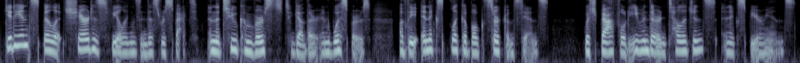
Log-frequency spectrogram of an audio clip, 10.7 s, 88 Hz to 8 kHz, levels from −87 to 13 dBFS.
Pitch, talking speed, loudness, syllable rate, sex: 205 Hz, 145 wpm, -20 LUFS, 5.5 syllables/s, female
